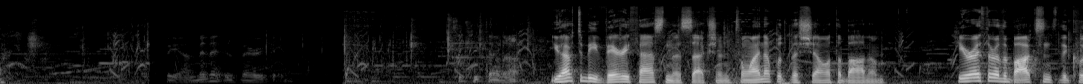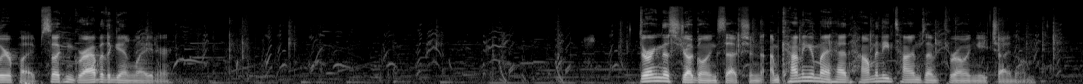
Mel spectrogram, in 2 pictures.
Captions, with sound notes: *CONTROLLER CLICKS* You have to be very fast in this section to line up with the shell at the bottom. Here I throw the box into the clear pipe so I can grab it again later. During this juggling section. I'm counting in my head how many times I'm throwing each item.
